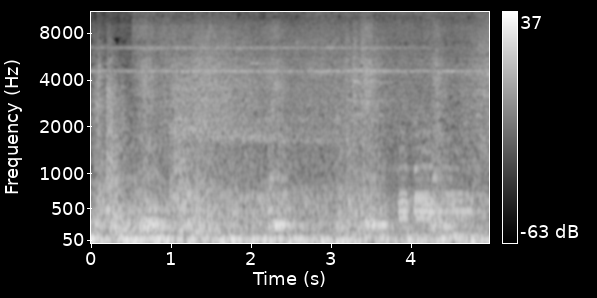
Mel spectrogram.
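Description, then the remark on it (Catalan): A sleeper train rumbles loudly and steadily as it brakes suddenly, with a thin metallic squeal running throughout, a brief harsher screech of wheels near the end, and a big jolt. “El tren ha frenat de cop”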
